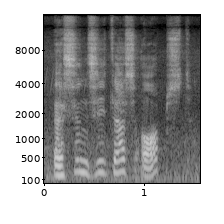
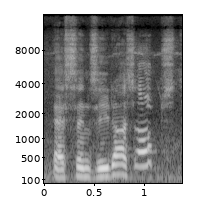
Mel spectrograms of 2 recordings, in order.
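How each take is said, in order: First: Essen Sie das Obst? with a rising question tune. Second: Essen Sie das Obst. with a falling command tune. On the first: Teacher asking the class a question, rising tune. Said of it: "If I wanted to say". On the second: Teacher giving the class an order, falling tune. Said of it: "I make it a command by saying". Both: Shown as a demonstration.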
